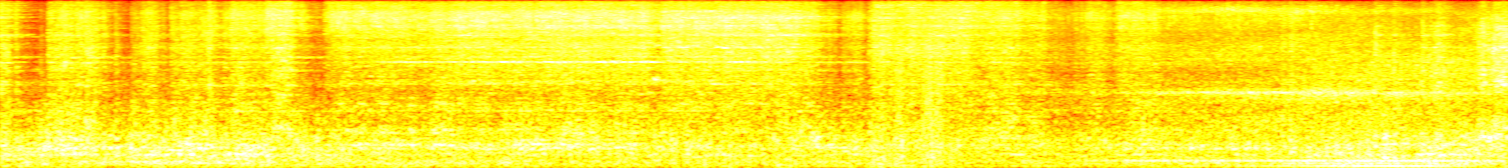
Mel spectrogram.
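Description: Minangkabau Express diesel multiple-unit train rolling past at close range, its wheels rumbling and clicking on the rails. A thin high wheel squeal sounds for a while, and a low steady hum comes in about two-thirds of the way through.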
